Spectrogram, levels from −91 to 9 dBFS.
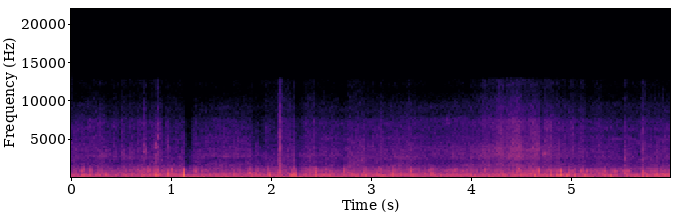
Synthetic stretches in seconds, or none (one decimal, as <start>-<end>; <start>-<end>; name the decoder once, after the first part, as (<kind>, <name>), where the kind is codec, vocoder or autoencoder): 0.0-6.0 (vocoder, Vocos)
